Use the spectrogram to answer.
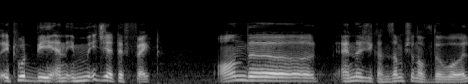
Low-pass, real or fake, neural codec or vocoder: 7.2 kHz; real; none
